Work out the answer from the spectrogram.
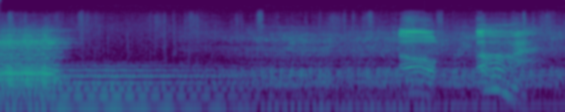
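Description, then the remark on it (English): A steady, droning airplane engine roar from Jim's plane at high altitude, with a deep harmonic hum, loudest at the start and then holding even, while brief voices break in near the end. “What's that roaring noise? An engine. An airplane engine.”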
